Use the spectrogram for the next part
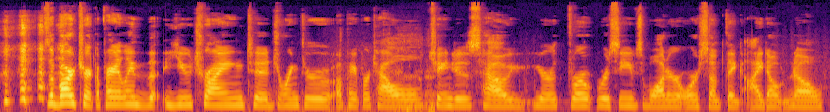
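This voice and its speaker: A woman streamer chatting casually and excitably with friends while playing a pirate game, often laughing. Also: medium pitch, moderate pace, gravelly, few pauses. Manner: giggly, scattered, excitable. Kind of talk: casual gaming chat.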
